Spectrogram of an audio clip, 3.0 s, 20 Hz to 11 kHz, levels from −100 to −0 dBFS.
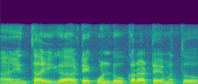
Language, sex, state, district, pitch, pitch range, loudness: Kannada, male, Karnataka, Mysore, 115 Hz, 115-125 Hz, -14 LUFS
